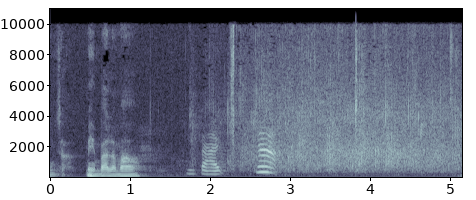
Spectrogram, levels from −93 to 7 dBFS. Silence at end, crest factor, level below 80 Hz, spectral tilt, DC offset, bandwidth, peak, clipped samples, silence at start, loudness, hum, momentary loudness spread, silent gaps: 0 s; 20 dB; -60 dBFS; -2.5 dB/octave; 0.2%; 11 kHz; 0 dBFS; under 0.1%; 0 s; -19 LUFS; none; 12 LU; none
